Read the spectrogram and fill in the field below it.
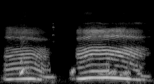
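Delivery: ordinary talk, nothing marked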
